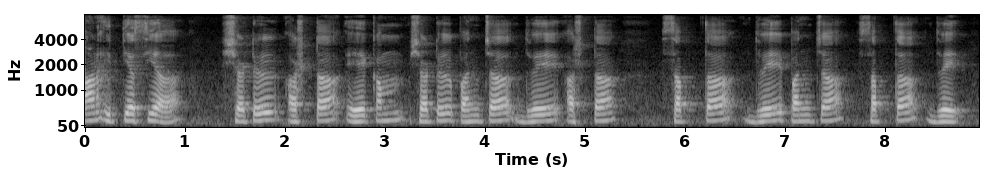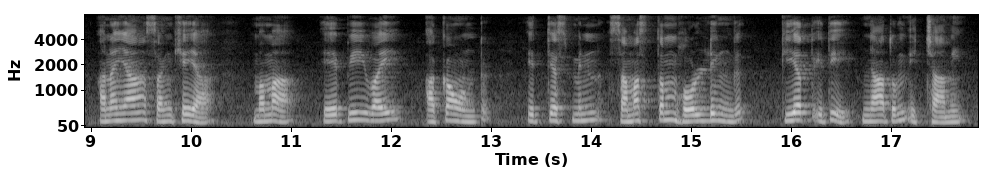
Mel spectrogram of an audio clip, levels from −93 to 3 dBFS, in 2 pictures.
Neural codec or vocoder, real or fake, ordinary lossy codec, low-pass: none; real; none; none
